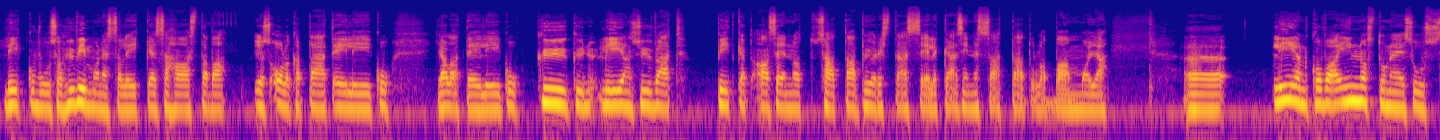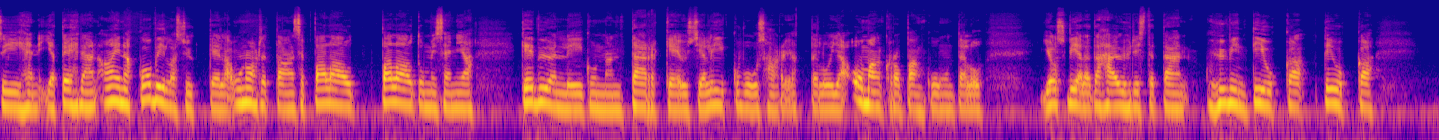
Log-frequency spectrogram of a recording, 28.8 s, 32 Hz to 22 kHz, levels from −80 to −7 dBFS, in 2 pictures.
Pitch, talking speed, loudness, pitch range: 145 Hz, 115 wpm, -20 LUFS, 140-160 Hz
